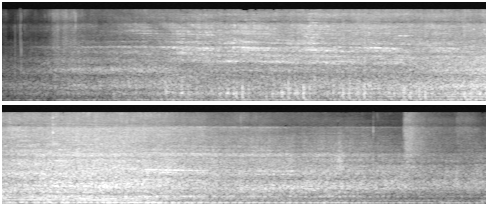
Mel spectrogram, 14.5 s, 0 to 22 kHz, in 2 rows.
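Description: GO Transit commuter train of six bilevel cars passing at speed, pushed by an MP40 diesel locomotive at the rear: rushing wheel and car noise builds steadily, the locomotive's engine hum is loudest about eight to ten seconds in as it goes by, then the sound fades.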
